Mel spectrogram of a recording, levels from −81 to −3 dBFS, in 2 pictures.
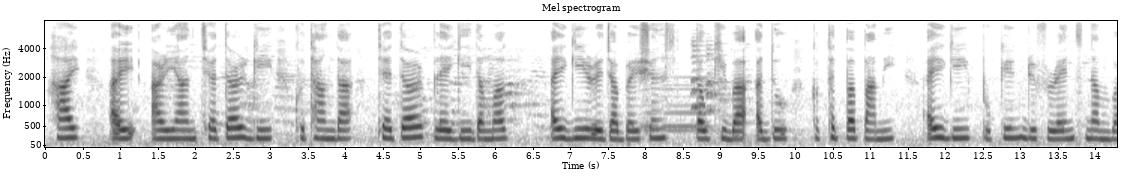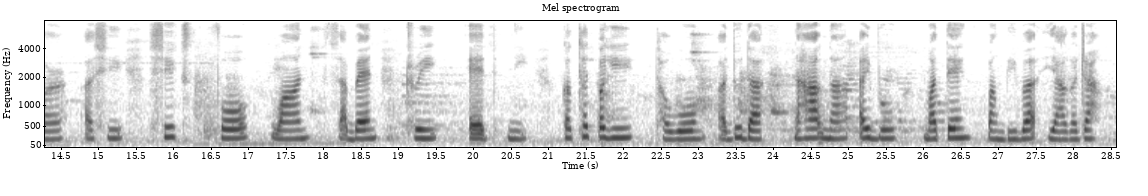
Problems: background sounds at intervals, background conversations at intervals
